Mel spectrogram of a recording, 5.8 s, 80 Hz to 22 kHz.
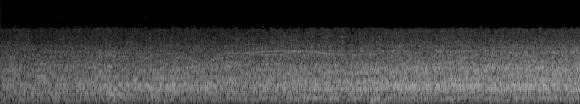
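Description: A stadium crowd at the 2016 NRL Grand Final between Melbourne Storm and Cronulla Sutherland Sharks cheers for Sharks captain Paul Gallen, a broad, steady roar of many distant voices that swells slightly, with broadcast commentary alongside.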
